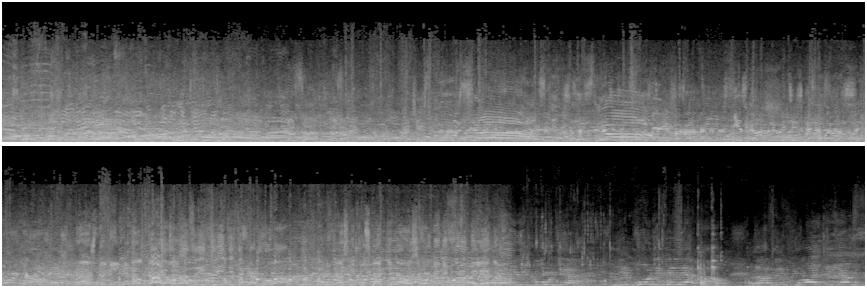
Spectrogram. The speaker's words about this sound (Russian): Толпа пассажиров бросается осаждать вагоны поезда. Брест. Железнодорожный вокзал.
